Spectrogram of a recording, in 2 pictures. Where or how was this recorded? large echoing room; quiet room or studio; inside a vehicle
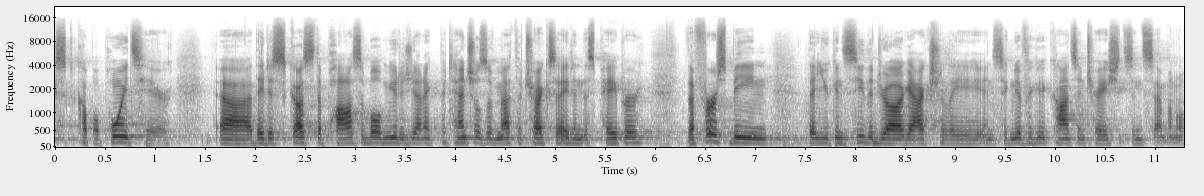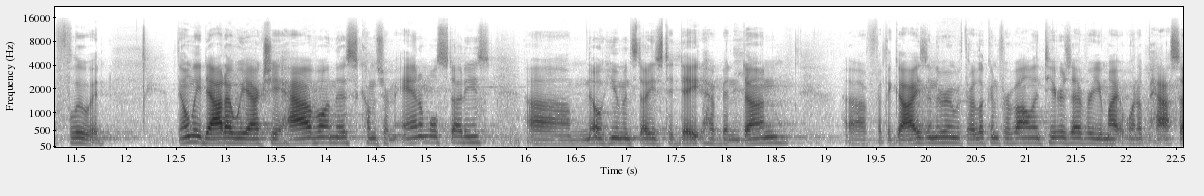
large echoing room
